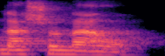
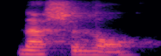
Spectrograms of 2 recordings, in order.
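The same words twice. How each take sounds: First: The last syllable has a full, strong vowel. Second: The last syllable has a weak schwa vowel. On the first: The speaker calls it wrong. "Not national" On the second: The speaker calls it right. "the sound we're producing is the same"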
